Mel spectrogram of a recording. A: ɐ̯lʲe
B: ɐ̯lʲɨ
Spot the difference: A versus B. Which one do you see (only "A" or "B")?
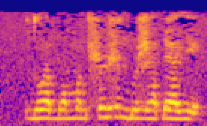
A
